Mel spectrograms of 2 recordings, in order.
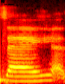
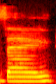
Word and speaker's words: Jai: Hi, I'm Zay, spelt J but pronounced Zay.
